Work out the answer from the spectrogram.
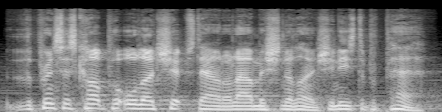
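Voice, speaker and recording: A man's voice: medium pitch, fast, bright, forceful tone, lightly acted. A man voicing an amiable young male winged unicorn in a storybook reading, polite, placating and hesitant. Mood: apologetic. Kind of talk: audiobook character voice. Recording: echoey hall reverb, music behind.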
